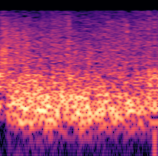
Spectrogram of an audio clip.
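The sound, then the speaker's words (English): A loud, sustained roar from a kamikaze drone explosion striking and shattering a tank, dense crackling and rumbling blast noise that holds steady throughout without pause, with no voices. “You really get a sense of the power that's being exerted here by these kamikaze drones that they are that they've now released footage of.”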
